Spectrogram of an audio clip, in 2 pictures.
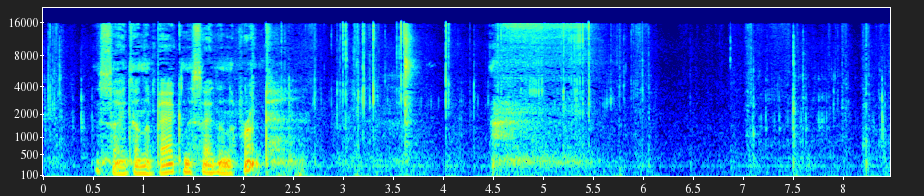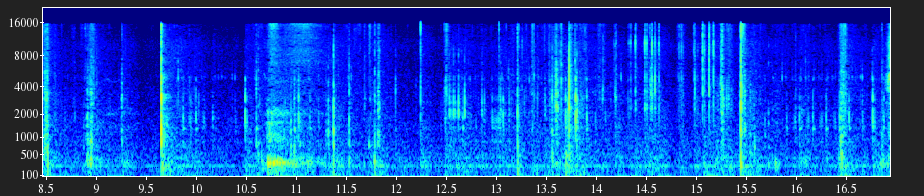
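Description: Plastic parts click and scrape as a small toy is handled up close.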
